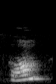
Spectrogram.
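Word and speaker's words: comb: आ जाए, ठीक है, एम के साथ आता है तो बी का होता है साइलेंट हो जाता है। जैसे में कॉम, टूम, वूम, थम और लिम।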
